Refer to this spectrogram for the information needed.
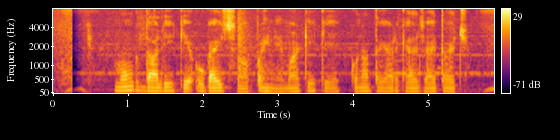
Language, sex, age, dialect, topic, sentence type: Maithili, male, 18-24, Southern/Standard, agriculture, question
